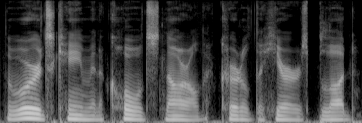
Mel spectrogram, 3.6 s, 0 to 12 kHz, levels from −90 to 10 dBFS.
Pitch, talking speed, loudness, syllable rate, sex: 110 Hz, 200 wpm, -19 LUFS, 3.9 syllables/s, male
